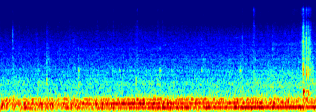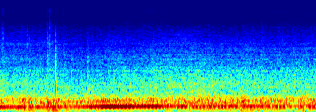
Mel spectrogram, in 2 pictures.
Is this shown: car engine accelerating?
yes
